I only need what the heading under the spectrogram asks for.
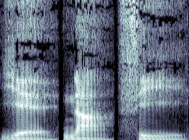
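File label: "yenathi", concatenated syllables; Affixing experiment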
